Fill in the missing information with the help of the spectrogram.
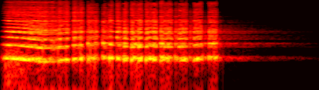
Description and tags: An effected violin.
